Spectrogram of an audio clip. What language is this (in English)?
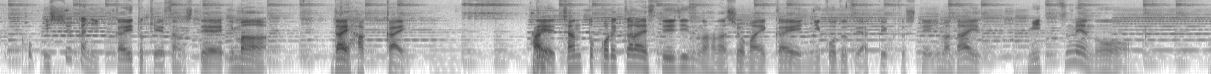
Japanese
